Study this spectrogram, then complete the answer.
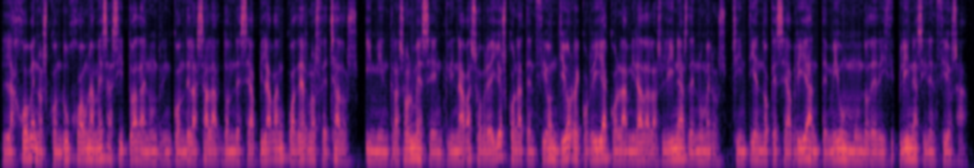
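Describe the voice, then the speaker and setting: A man's voice: lowish voice, fairly even intonation, brisk, hardly any pauses, a little mellow, natural voice. A man narrating a scripted mystery story as an observant Victorian doctor, formal and descriptive. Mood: reflective.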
